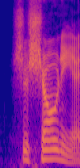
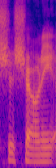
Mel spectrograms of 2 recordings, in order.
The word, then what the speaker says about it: Shoshone: Have you ever heard of the Shoeshine tribe? – Shoshone, I think. – Is that how you say it? – Yeah, I think it's Shoshone. It's a S-H-O-S-H-O-N-E. – Yeah, Shoshone.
